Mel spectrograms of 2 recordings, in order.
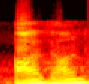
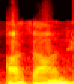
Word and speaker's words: اذان: لوگ آذان کہتے ہیں، یہ غلط تلفظ ہے۔ آذان جمع ہے اذن کی اور اذن کے معنی ہے کان۔ درست تلفظ اذان ہے۔ اذان کے لغوی معنی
